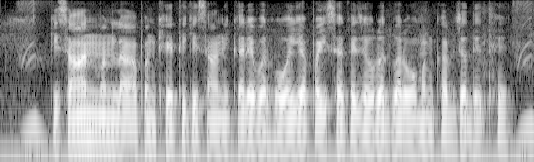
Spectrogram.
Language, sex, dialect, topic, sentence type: Chhattisgarhi, male, Eastern, banking, statement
